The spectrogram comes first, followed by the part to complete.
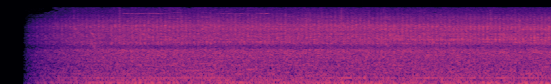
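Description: A Claas self-propelled forage harvester running steadily while chopping maize, with a dump truck moving alongside: a steady mechanical drone with a constant low hum, fading in just after the start.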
